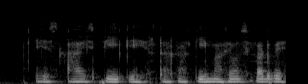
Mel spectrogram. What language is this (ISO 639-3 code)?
ben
